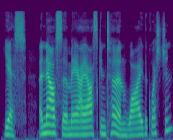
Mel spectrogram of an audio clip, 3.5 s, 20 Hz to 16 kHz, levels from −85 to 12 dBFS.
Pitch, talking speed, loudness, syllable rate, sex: 190 Hz, 210 wpm, -18 LUFS, 4.2 syllables/s, female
